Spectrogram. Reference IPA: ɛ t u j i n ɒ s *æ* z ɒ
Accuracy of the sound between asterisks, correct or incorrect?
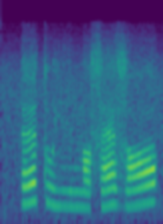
correct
